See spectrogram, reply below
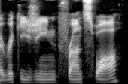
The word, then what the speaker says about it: Ricky Jean Francois: His roster spot's being taken not by Shea McClellan, but instead by Ricky Jean Francois.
